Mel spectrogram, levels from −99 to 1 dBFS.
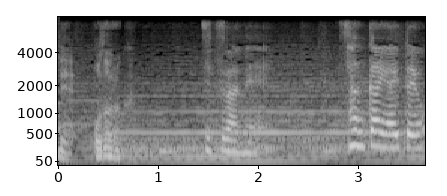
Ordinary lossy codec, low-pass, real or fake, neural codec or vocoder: none; 7.2 kHz; real; none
